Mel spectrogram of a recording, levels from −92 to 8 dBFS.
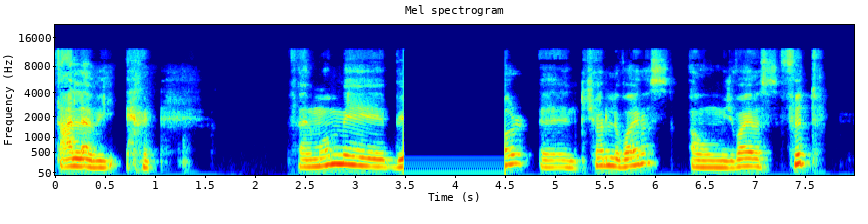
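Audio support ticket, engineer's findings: Audio dropout to a faint residue, 3.48 to 4.50 s. Source signal likely interrupted upstream while the downstream input stayed live, about 1.0 s lost. Speech cuts out abruptly to mains hum from the open input, roughly 40 dB below programme level, then resumes mid-flow.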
